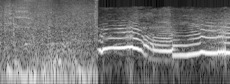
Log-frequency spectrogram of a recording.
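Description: A young man sings loudly into a microphone, his voice wavering up and down.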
